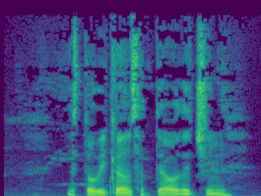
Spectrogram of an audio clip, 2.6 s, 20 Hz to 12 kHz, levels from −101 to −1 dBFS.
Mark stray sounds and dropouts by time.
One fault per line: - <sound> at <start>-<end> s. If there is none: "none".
none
